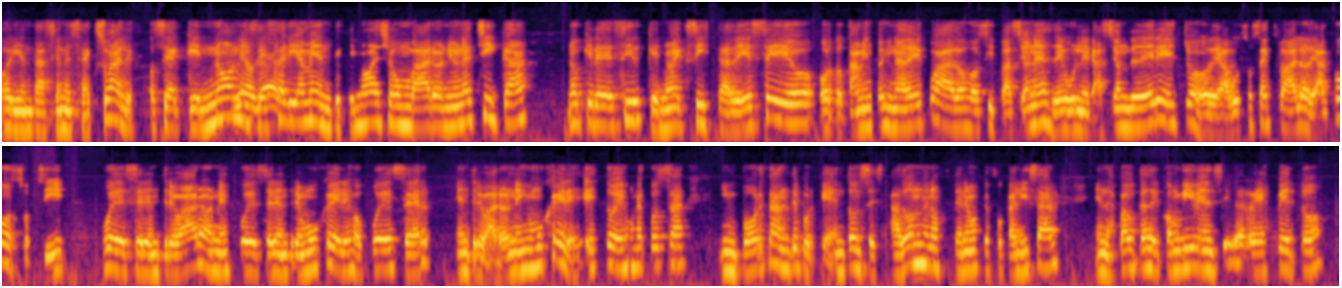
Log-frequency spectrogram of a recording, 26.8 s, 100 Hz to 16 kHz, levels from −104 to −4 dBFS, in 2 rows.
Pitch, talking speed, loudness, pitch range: 180 Hz, 170 wpm, -18 LUFS, 165-205 Hz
